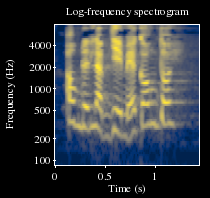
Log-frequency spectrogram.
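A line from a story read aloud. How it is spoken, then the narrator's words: Loud shout. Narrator (Vietnamese): Tơ Lộ hét lớn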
